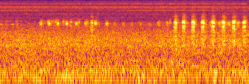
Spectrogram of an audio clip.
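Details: Frogs in the fields near a fishing spot: a soft run of pulsed notes, then a louder series of about eight evenly spaced sharp clicks at a rapid pace, over faint steady hiss.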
